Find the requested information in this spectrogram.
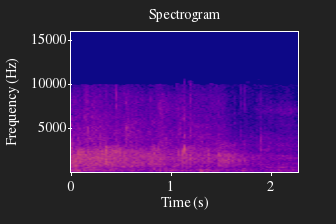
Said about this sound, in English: So, should we have a round of applause for our builders?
